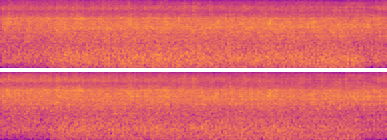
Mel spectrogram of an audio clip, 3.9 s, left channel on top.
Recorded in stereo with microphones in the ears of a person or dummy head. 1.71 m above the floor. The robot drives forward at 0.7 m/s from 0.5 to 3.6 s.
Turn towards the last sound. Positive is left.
turn(degrees=-20)  # may be behind; listen again after turning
